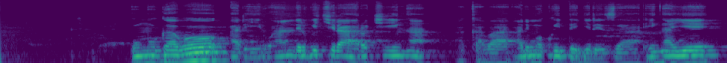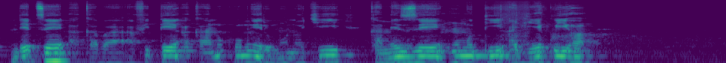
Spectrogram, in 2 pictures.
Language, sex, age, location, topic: Kinyarwanda, female, 18-24, Huye, agriculture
